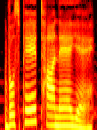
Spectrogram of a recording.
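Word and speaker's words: воспитание: To understand why these 10 minutes matter so much, we need to understand a Russian idea called vpidani pronounced vp tane.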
